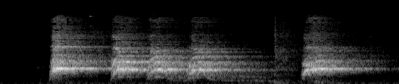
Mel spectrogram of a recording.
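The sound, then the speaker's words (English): A pet dog barks at home as a solicitor comes to the door. It gives a quick series of sharp, mid-pitched barks, pauses briefly, then lets out one more bark, with no talk over it. “And you get my dog. That's great. I just don't want my dog to bark.”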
